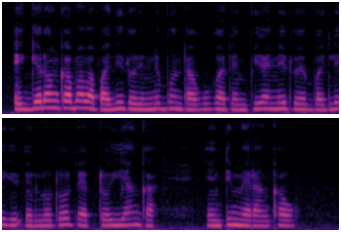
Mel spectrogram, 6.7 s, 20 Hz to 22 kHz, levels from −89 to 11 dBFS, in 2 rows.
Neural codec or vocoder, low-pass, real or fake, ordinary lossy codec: none; none; real; none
